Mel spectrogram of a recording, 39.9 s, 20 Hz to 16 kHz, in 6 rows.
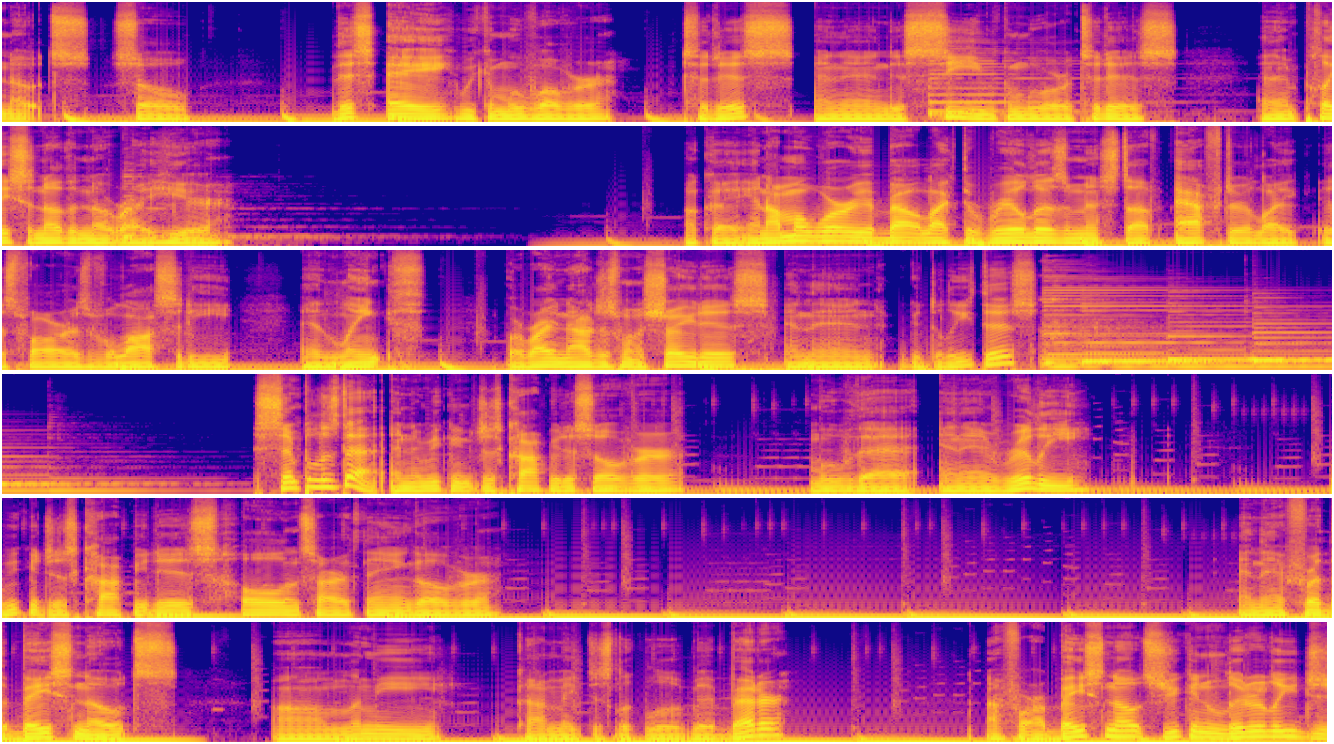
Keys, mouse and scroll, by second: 0.8 right click, 1.0 click, 3.9 right click, 5.2 click, 5.6 right click, 6.5 click, 8.0 click, 9.3 click, 10.7 alt+click, 14.8 alt+click, 17.7 right click, 20.2 space, 21.8 space, 21.9 ctrl+click, 23.0 right click, 23.3 ctrl+click, 25.1 scroll down 1, 26.2 ctrl+click, 26.5 shift+click, 27.4 shift+click, 27.8 shift+click, 28.9-29.6 scroll down 1, 30.1 ctrl+click, 30.7 shift+click, 32.1 click, 32.1 scroll down 1, 32.4 right click, 32.7-33.6 scroll down 1, 33.6-34.2 scroll down 1, 34.2-35.4 scroll down 1, 35.7-37.9 scroll down 1, 37.9-39.8 scroll down 1.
